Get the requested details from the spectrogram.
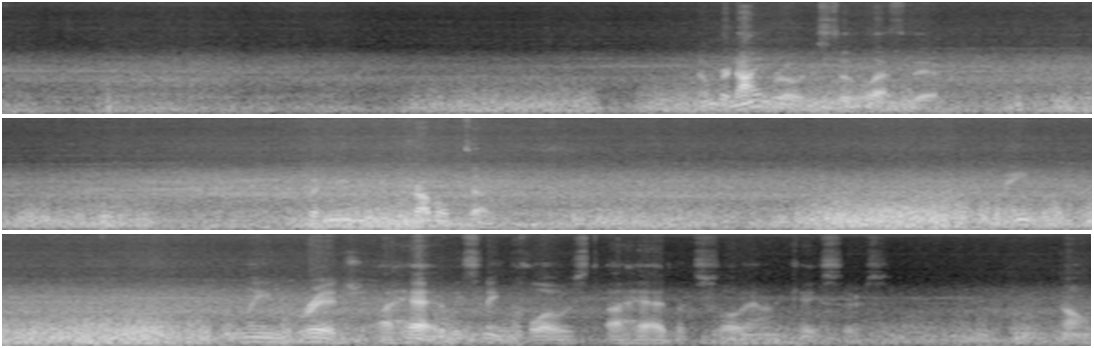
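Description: A motorcycle engine hums and revs up and down while riding.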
